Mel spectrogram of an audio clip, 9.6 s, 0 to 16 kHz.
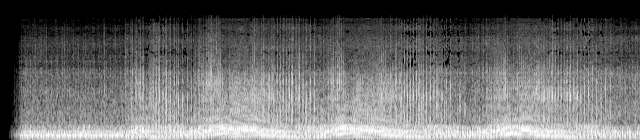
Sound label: guzzi sound, motorrad; Kradbis 2016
